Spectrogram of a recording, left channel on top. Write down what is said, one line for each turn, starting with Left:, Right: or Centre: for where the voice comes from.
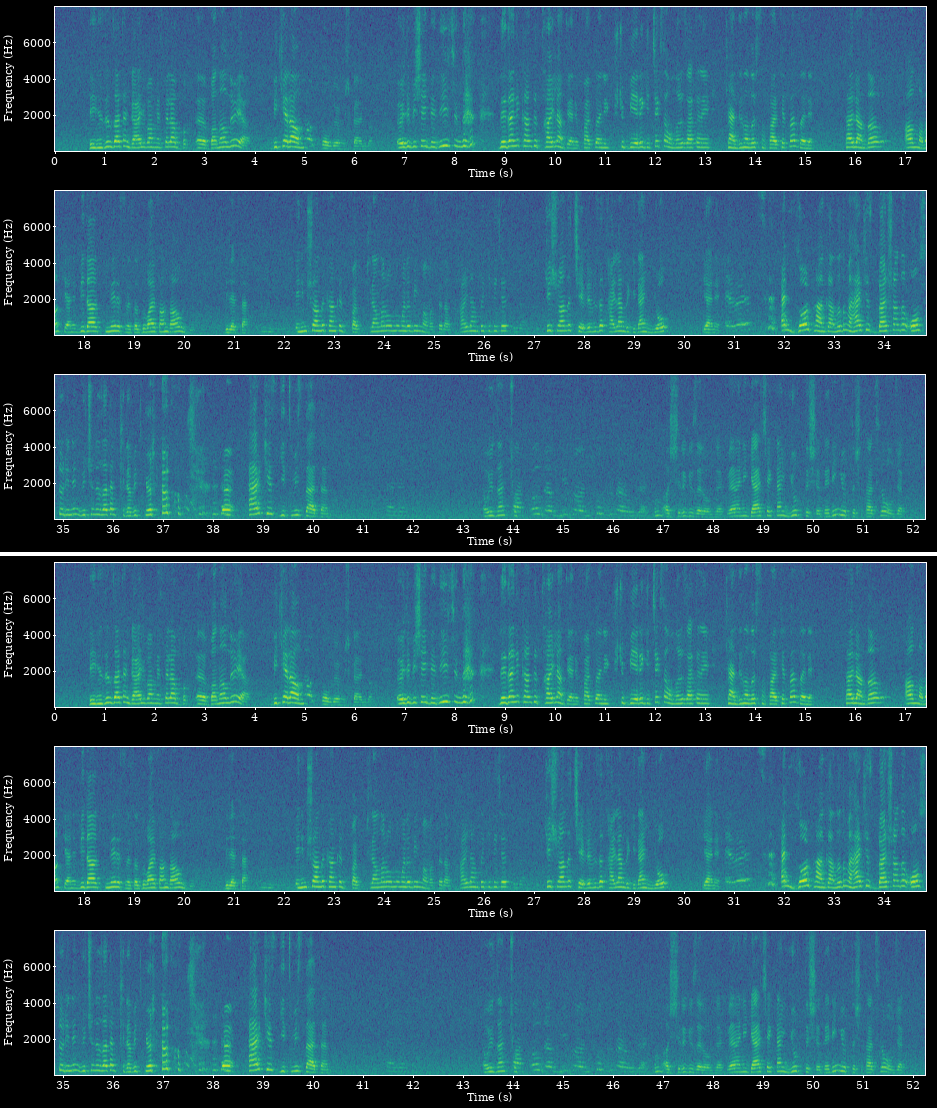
Right: Deniz'in zaten galiba mesela b- e, bana alıyor ya bir kere alma
Left: Hı hı.
Right: hakkı oluyormuş galiba. Öyle bir şey dediği için de <laughs> dedi hani kanka Tayland yani farklı hani küçük bir yere gideceksen onları zaten hani kendin alırsın fark etmez de hani Tayland'a almamak yani bir daha neresi mesela Dubai falan daha ucuz biletler.
Left: Hmm,
Right: Benim şu anda kanka bak planlar on numara değil mi ama Seda Tayland'a gideceğiz
Left: çok güzel.
Right: ki şu anda çevremizde Tayland'a giden yok yani
Left: Evet.
Right: yani zor kanka anladın mı? Herkes ben şu anda 10 story'nin üçünde zaten piramit görüyorum. <laughs>
Left: <laughs>
Right: Ve herkes gitmiş zaten.
Left: Evet.
Right: O yüzden
Left: Farklı
Right: çok
Left: olacağız Gizo. Çok güzel olacak.
Right: oğlum aşırı güzel olacak ve hani gerçekten yurt dışı dediğin yurt dışı tatili olacak.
